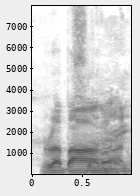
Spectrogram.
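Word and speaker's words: Rabban: Bautista did a good job as Beast Rabin, I thought. Like, I think his anger really sold Beast Rabin. Yeah. Raban, guys.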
